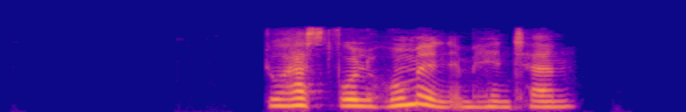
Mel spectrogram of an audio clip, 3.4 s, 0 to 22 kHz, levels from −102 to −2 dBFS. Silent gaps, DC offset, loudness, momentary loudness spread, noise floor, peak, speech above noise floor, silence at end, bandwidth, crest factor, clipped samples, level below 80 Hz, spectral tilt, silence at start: none; under 0.1%; -27 LUFS; 10 LU; under -90 dBFS; -8 dBFS; over 64 dB; 0.55 s; 8.2 kHz; 22 dB; under 0.1%; -72 dBFS; -4.5 dB/octave; 1.35 s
